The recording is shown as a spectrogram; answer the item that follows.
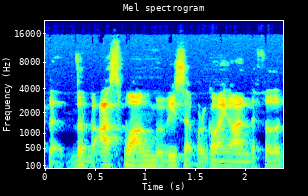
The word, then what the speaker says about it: aswang: But I always want to ask this question first of all, I'm glad I didn't pronounce it asswap because asswang because you're gonna die if you're gonna die if you call them an asswang.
